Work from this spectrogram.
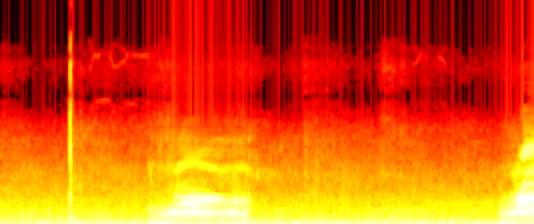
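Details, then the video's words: A stray ginger cat in Japan, described as affectionate, meows after being woken up: one drawn-out harmonic meow of about three-quarters of a second, then a second meow rising at the very end, over steady low background hum. "Cute stray cat started saying something to me when I woke him up."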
